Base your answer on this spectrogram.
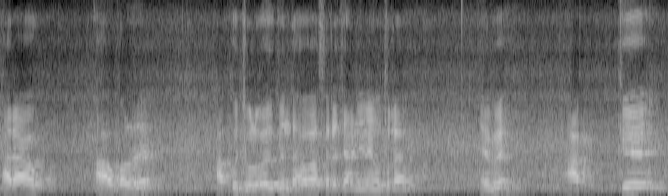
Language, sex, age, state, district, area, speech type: Odia, male, 45-60, Odisha, Subarnapur, urban, spontaneous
